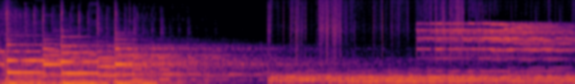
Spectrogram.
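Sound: dial-up modem connection tones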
